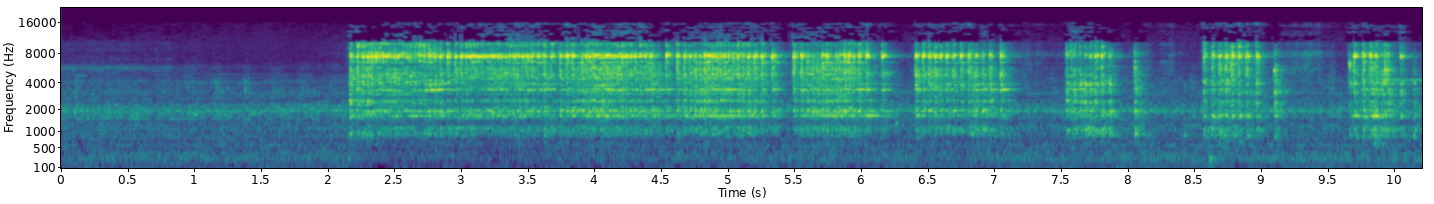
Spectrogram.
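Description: Rapid ratcheting clicks of a freight-car handbrake being wound on, played as a model-railroad sound effect. One continuous run of about five seconds is followed by three short bursts.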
